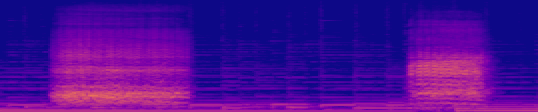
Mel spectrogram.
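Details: Sheep on a farm bleating: a long, broad, wavering bleat of over a second, then a shorter higher bleat after a pause, with soft background music throughout.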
